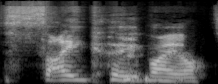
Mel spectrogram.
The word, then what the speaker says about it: psychobiotics: me and everybody else what on Earth is psychobiotics even if I've said it right have I said it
